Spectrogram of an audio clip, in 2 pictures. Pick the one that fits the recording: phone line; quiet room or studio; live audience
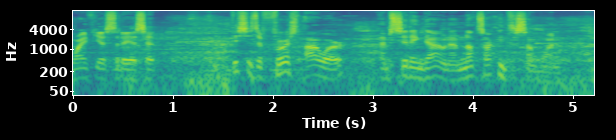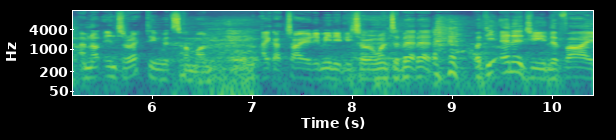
live audience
